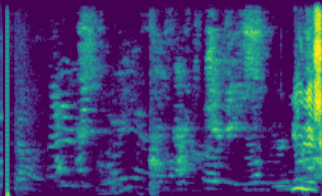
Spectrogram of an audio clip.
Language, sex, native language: Icelandic, other, Japanese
